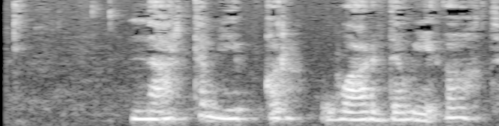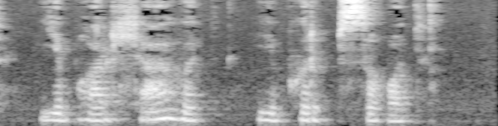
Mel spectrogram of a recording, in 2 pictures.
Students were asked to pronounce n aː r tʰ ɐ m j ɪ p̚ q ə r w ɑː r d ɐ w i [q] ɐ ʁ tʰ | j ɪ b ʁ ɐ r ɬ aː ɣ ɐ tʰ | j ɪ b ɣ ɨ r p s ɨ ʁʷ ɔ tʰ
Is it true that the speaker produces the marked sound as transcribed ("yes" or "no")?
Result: no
